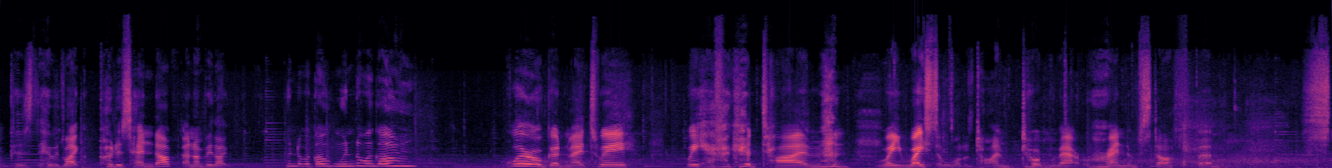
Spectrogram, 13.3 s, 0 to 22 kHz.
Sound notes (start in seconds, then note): 6.5 giggles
